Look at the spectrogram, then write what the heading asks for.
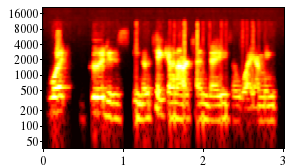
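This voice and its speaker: An older woman talking earnestly as a guest, rambling with restarts, her voice going hoarse. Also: very deep voice, huge pitch swings, a little fast. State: losing her voice, clearing her throat. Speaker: guest activist. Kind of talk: casual talk-show discussion. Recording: dull lo-fi sound.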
